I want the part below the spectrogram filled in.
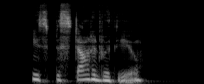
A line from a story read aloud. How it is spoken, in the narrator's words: Harry said softly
